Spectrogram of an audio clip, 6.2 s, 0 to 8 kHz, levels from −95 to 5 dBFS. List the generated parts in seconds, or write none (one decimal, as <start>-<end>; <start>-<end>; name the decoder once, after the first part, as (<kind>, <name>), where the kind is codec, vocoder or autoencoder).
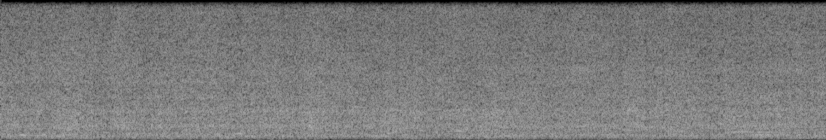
2.5-6.2 (codec, DAC)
